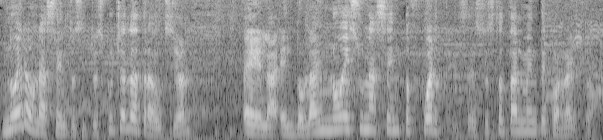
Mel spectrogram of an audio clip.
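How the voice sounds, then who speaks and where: A man hosting a casual stream chat, relaxed and chatty and quick to laugh. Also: high-pitched, faint music behind.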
